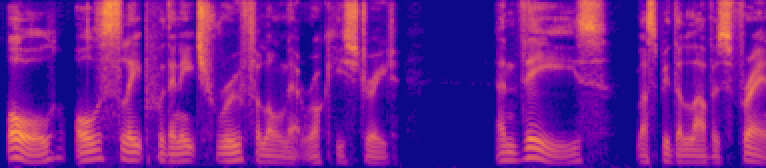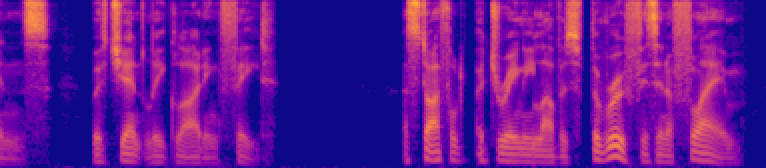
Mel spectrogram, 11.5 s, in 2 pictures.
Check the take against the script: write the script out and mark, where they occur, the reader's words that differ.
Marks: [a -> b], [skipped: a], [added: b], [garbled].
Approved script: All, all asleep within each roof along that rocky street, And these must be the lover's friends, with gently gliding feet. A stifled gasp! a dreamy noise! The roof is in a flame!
All, all asleep within each roof along that rocky street, And these must be the lover's friends, with gently gliding feet. A stifled [skipped: gasp!] a dreamy [noise! -> lover's] The roof is in a flame!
